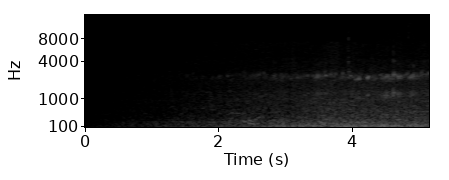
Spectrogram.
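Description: A dense chorus of frogs croaking as the frogs leave, swelling from quiet to loud over a few seconds into a steady, overlapping racket with no talking.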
